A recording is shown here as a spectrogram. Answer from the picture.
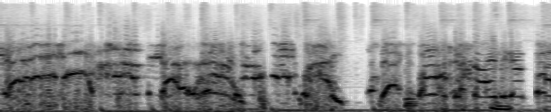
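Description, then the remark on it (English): A woman's orgasmic screams and moans, loud, rising and falling in pitch in a continuous series of vocal cries with no clear words. “And now you're getting orgasm screams.”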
